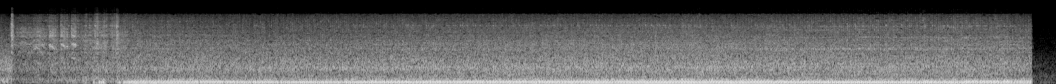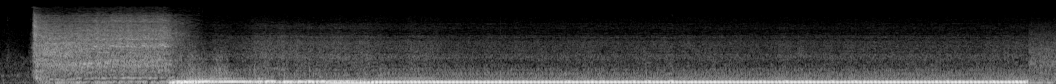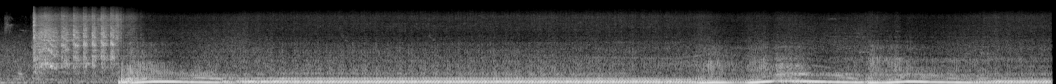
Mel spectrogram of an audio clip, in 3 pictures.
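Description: Three Ferrari engines in turn. A 1995 F355 GTS's V8 catches about a second in and runs at a steady fast idle. After a brief cut, a 550 Maranello's V12 starts up and settles into a steady idle, and near the end a 360 Modena's V8 idles with quick revs just after it begins and again at the end.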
